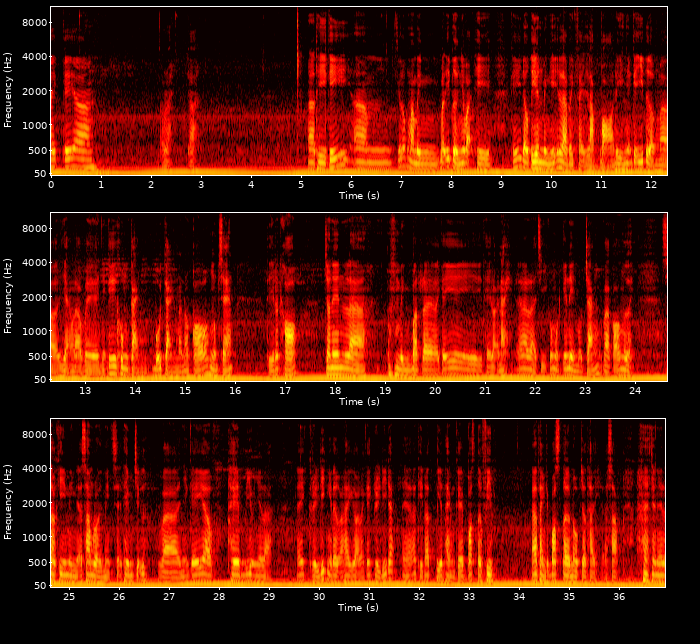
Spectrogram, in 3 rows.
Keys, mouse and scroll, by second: 28.8-29.6 scroll up 1, 29.6 click.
